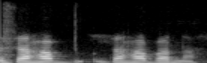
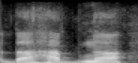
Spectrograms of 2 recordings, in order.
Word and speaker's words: ذهبن: Also, Jahabana. Yes, so dahabna, you put a sukoon on the ba, and then a fatha on the noon.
